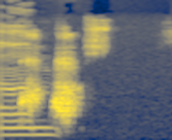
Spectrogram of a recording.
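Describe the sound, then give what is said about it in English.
A small temple dog lets out a quick burst of a few short, sharp yapping barks, loud at the start and then breaking off into silence. “I have a little temple dog having a moment here.”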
